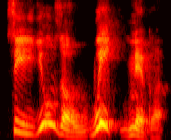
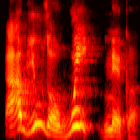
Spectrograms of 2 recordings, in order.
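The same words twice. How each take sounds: First: Slow, drawn-out put-down; slow contempt. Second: Said in the usual way. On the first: Real, not acted. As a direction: lean on every word with scorn.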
